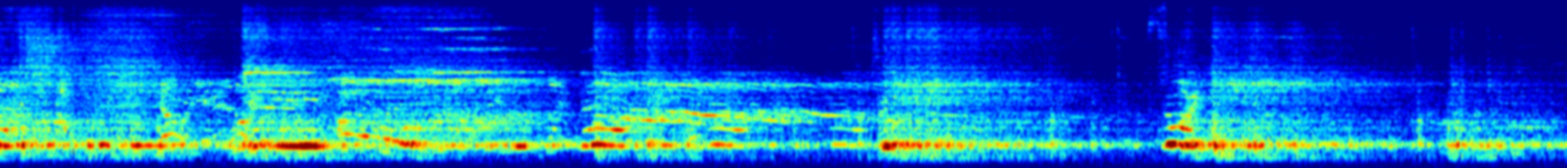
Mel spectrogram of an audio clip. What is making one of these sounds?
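Punches and kicks from a fighting game land with heavy thuds through a television speaker.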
